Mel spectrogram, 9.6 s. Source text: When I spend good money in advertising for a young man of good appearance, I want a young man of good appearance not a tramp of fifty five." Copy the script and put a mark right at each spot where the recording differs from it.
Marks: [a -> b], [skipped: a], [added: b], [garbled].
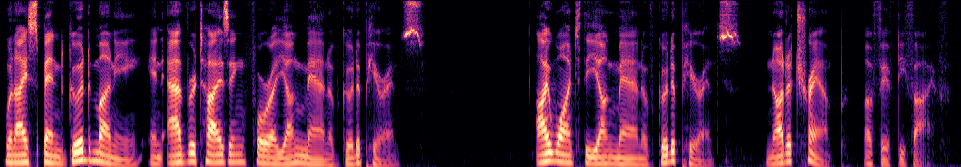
When I spend good money in advertising for a young man of good appearance, I want [a -> the] young man of good appearance not a tramp of fifty five."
